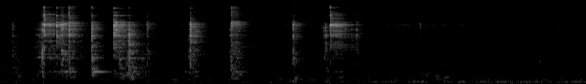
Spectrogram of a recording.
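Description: Caster wheel and loose steel hardware being handled: a quick run of about seven sharp clicks and rattles over three seconds, then quiet.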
